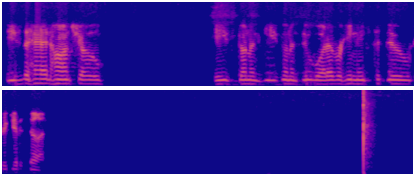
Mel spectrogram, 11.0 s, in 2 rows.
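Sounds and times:
speech: 0.2 - 1.4, 2.8 - 6.2
single hand clap of a slow clap: 10.3 - 10.6.

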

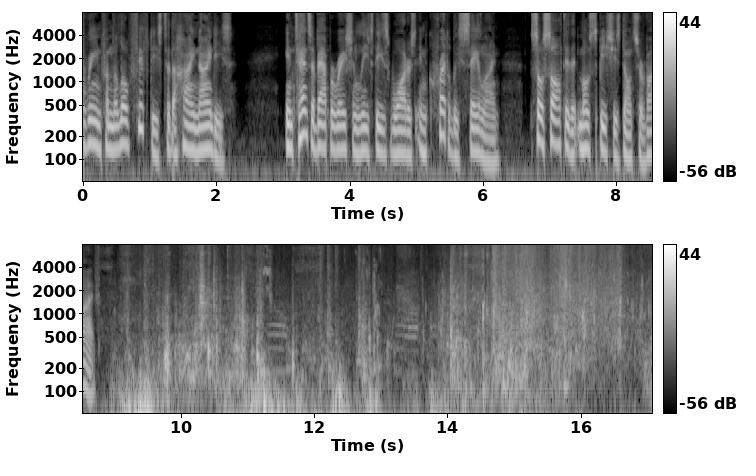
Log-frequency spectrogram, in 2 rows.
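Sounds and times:
speech: 0.0 - 2.3, 3.0 - 9.8
divers plunging into choppy wind-wrinkled water: 9.0 - 17.0.

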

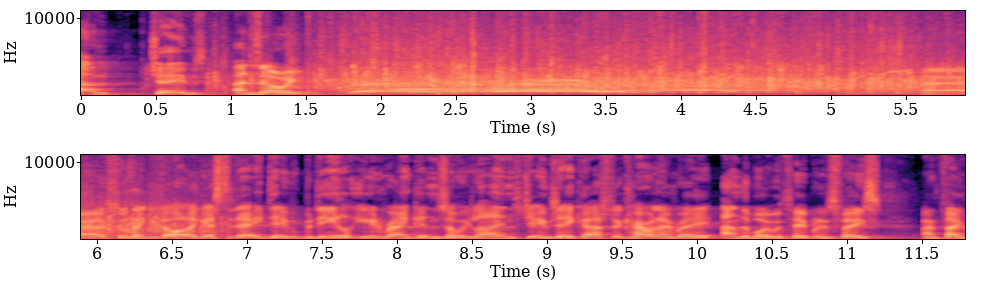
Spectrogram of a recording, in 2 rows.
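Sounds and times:
speech: 0.0 - 2.6, 5.6 - 11.7
audience applause: 0.8 - 6.9.

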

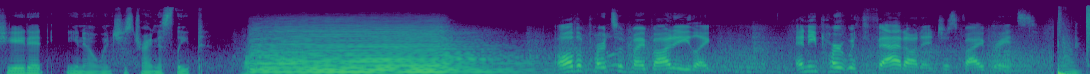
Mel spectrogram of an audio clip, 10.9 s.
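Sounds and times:
speech: 0.0 - 4.4, 5.6 - 10.5
foghorn blast: 2.4 - 6.1.

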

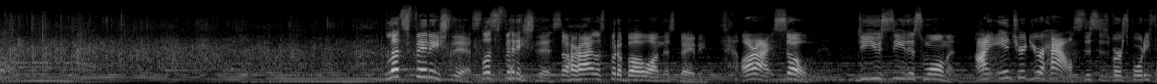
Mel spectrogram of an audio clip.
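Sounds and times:
audience clapping in praise: 0.0 - 5.4
held keyboard chords: 0.0 - 11.5
speech: 4.0 - 11.5.

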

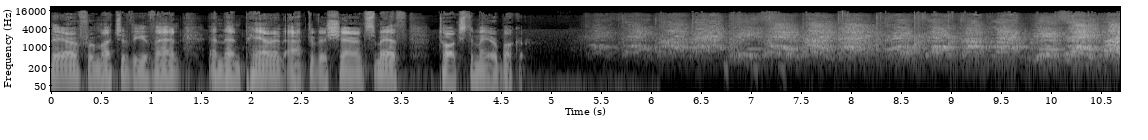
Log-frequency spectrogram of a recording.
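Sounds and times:
speech: 0.0 - 4.8
audience chanting and protesting at a public event with Mayor Booker: 5.4 - 10.6.

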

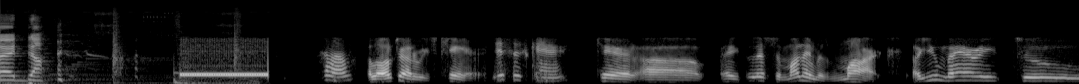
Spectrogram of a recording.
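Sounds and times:
speech: 0.0 - 0.7, 3.2 - 10.7
telephone ringing for a call: 1.8 - 2.7.

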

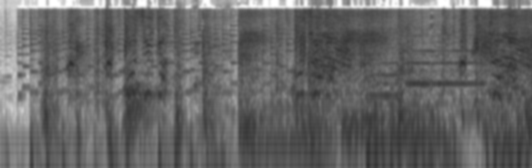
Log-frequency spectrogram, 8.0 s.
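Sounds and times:
tonal video game music: 0.0 - 7.9
video game punches, whacks and crashing impacts: 0.6 - 6.2.

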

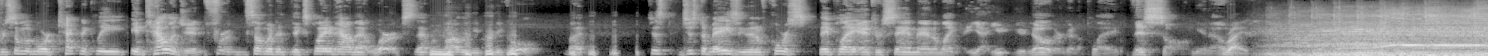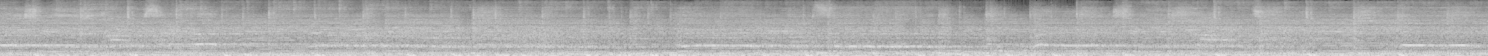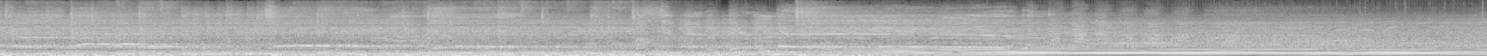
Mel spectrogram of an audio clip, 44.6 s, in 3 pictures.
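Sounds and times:
speech: 0.0 - 14.7
laughter: 4.3 - 6.5, 39.8 - 41.8
concert crowd cheering and yelling: 12.6 - 44.6.

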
